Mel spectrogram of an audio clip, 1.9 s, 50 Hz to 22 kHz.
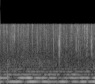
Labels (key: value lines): label: biophony, midshipman
recorder: SoundTrap 500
